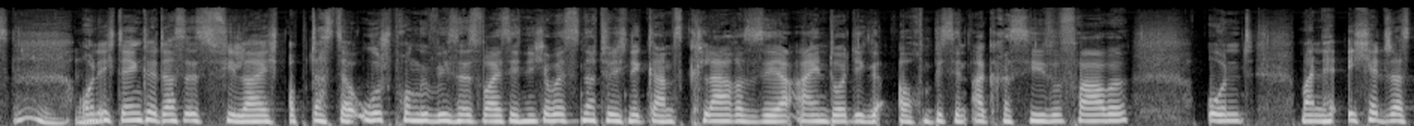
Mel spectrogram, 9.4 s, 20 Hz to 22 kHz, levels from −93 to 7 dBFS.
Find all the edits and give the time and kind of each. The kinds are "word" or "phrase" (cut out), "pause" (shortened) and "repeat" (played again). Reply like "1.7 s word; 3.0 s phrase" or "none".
1.9 s word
